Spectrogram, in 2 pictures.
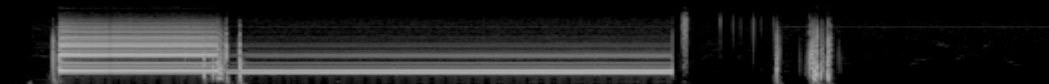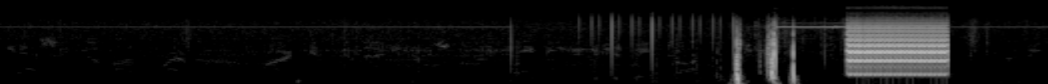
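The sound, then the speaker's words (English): A payphone reorder-style tone from a callback circuit, the test and party-line equipment, sounds as a steady, buzzy tone lasting about three seconds, followed by clicks and a near-silent gap, then a short burst of the same tone at the end. “The reorder tone you heard there is not a real reorder because it's just the tone coming from the callback circuit, a special piece of equipment used for party lines and testing.”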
